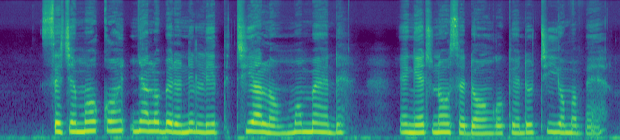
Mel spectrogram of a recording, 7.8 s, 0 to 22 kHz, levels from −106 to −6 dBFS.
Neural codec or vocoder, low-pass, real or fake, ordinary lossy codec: vocoder, 44.1 kHz, 128 mel bands every 256 samples, BigVGAN v2; none; fake; none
